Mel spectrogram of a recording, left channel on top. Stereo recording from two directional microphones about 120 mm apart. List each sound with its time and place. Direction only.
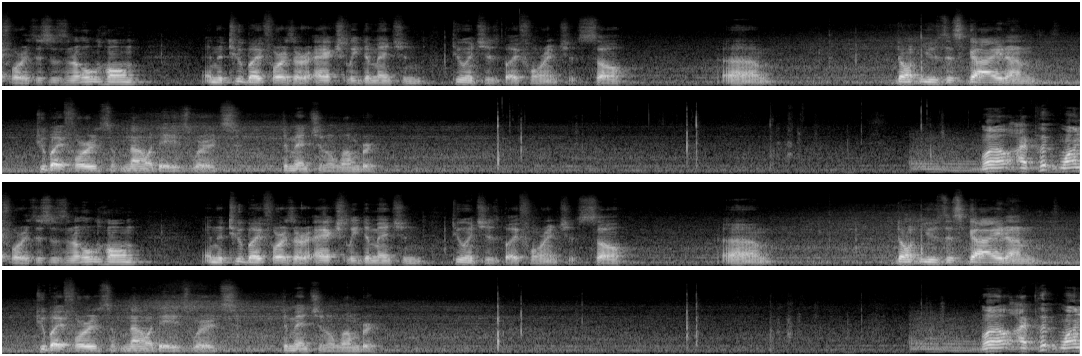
0.1 s speech: 15° right (ahead or behind)
8.9 s speech: 15° right (ahead or behind)
20.5 s a man's voice: 20° right (ahead or behind)
21.1 s speech: 10° right (ahead or behind)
